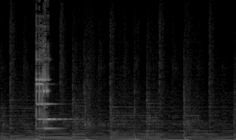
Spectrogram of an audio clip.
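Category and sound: household object, wine glasses clinking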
